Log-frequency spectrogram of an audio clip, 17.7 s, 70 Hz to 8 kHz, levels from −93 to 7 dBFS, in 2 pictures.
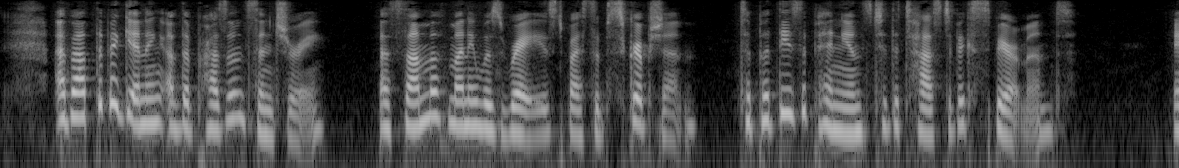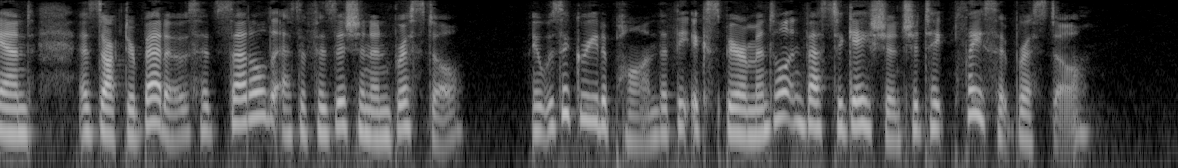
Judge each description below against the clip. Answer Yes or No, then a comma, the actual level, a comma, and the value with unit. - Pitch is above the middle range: Yes, high, 210 Hz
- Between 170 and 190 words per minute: Yes, average, 175 wpm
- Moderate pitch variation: Yes, average, 4.5 semitones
